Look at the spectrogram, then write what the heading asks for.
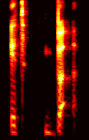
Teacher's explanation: One way to illustrate what the glottal stop feels like is when you say the word uh-oh, the space in between uh and oh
